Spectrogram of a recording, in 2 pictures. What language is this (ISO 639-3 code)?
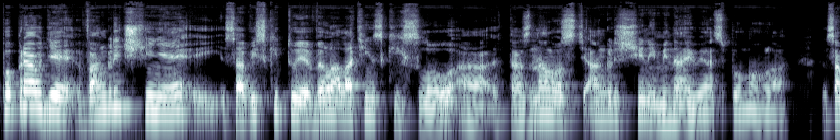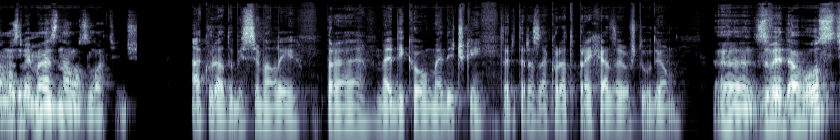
slk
